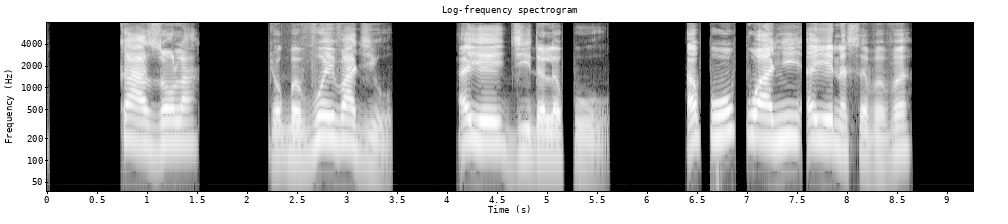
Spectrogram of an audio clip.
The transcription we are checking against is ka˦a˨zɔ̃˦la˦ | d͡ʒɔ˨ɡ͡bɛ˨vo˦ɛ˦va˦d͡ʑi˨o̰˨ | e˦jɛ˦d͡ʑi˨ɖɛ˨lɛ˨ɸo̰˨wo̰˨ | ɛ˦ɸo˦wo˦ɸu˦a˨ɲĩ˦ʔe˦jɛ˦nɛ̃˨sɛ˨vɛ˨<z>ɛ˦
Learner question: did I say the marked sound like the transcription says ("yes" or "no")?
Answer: no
